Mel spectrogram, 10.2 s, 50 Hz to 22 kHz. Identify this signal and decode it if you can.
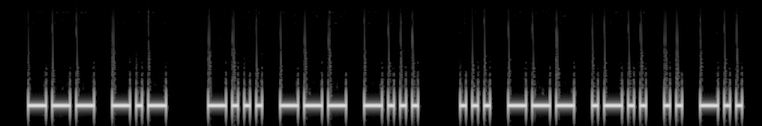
Morse code, heard as a keyed tone, about 15 wpm, 700 Hz. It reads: OK BOB SOLID
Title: Practice QSO - Exchange 3 - More Info - 15wpm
